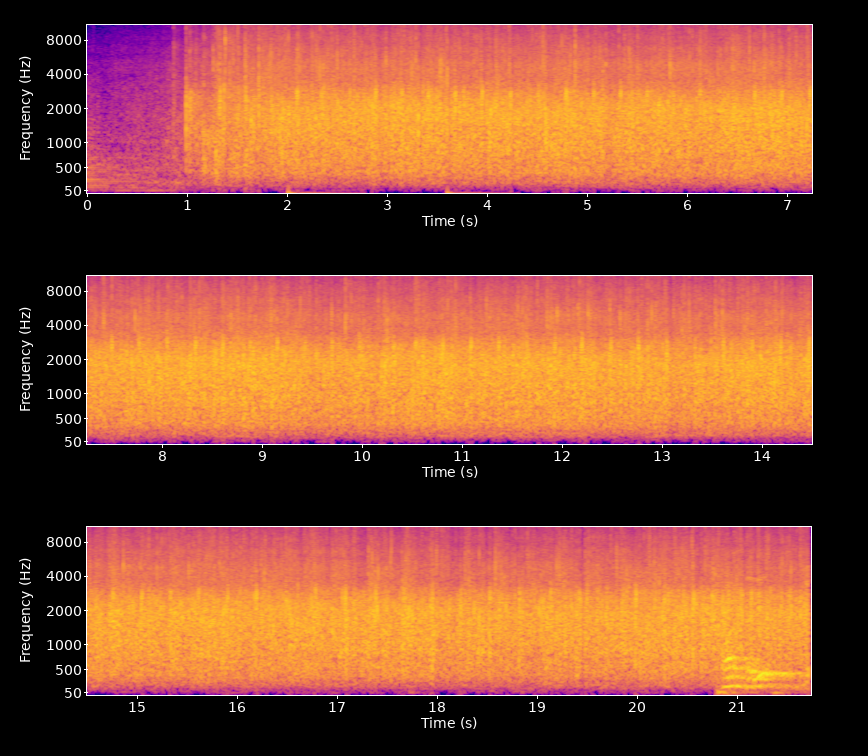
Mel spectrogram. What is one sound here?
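An audience claps loudly and steadily.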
